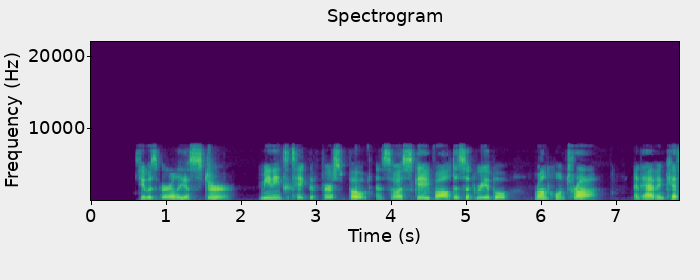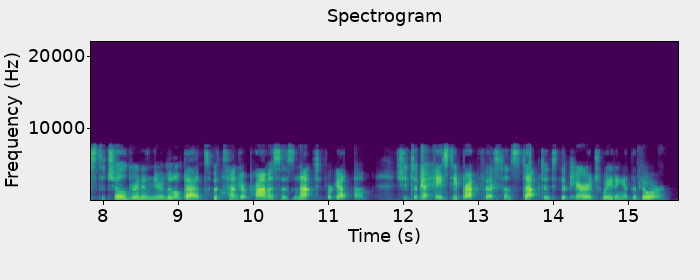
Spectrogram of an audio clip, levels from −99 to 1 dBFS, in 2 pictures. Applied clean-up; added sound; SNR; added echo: neural mask model DeepFilterNet 3.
